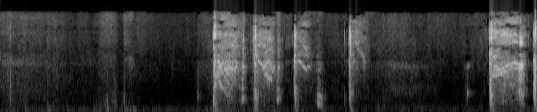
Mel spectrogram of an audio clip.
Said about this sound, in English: Sorry, I've got a cough.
